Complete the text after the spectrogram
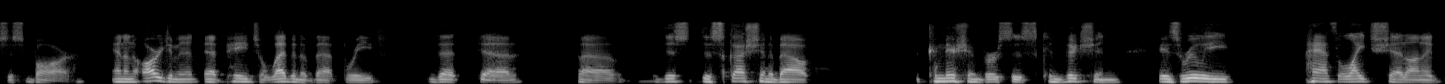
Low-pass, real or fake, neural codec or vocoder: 7.2 kHz; fake; codec, 16 kHz, 1 kbps, X-Codec, HuBERT features, trained on balanced general audio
